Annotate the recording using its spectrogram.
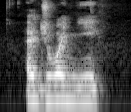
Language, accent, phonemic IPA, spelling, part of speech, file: French, Canada, /ad.ʒwa.ɲi/, adjoignit, verb, LL-Q150 (fra)-adjoignit.wav
- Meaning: third-person singular past historic of adjoindre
